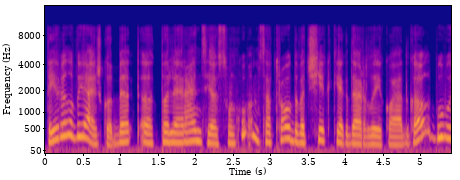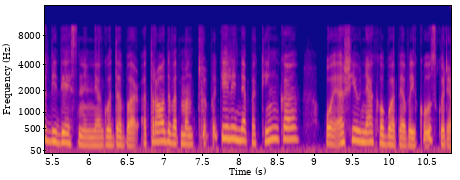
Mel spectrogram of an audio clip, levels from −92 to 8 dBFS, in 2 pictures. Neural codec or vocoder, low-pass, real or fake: autoencoder, 22.05 kHz, a latent of 192 numbers a frame, VITS, trained on many speakers; 9.9 kHz; fake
